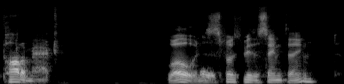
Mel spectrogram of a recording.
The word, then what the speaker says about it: Potomac: Potomac. That's what it is. Potomac. Well, we got schools around here that are spelt well with a K at the end, and they're called Potomac.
